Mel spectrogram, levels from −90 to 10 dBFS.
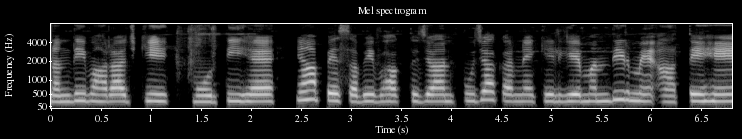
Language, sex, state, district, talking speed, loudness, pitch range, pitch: Hindi, female, Bihar, Saran, 150 wpm, -16 LUFS, 235-255 Hz, 245 Hz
